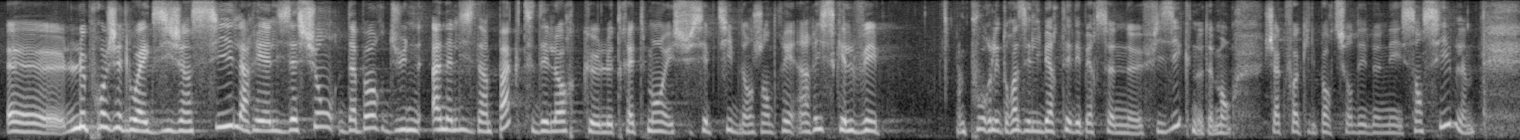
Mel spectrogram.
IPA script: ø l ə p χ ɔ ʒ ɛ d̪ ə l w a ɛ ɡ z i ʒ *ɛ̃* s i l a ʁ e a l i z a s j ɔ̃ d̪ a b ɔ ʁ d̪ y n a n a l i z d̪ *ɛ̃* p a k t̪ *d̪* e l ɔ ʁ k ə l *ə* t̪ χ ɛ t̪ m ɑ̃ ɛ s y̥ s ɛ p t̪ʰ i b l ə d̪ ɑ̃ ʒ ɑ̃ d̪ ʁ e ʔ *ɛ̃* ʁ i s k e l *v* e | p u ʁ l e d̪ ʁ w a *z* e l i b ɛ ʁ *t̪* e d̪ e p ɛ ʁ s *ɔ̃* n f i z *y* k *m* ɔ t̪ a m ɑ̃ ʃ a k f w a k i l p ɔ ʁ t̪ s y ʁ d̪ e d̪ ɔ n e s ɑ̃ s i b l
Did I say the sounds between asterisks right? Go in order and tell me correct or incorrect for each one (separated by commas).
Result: correct, correct, correct, correct, correct, correct, correct, correct, incorrect, incorrect, incorrect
